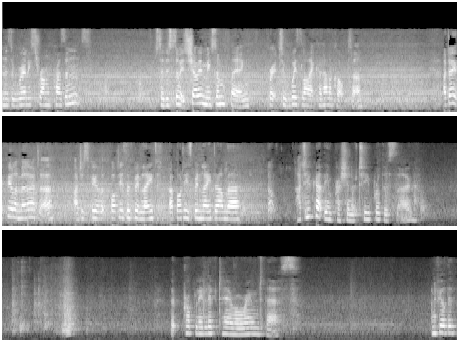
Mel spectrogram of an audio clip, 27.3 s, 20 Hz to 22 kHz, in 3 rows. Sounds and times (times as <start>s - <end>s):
Speech: 0.0s - 1.8s, 3.0s - 7.3s, 8.8s - 17.5s, 21.6s - 24.2s, 26.8s - 27.3s.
